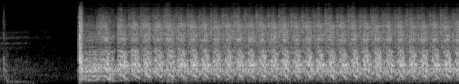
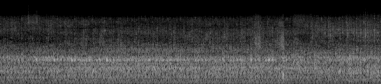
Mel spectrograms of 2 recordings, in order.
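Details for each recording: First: Petrol carburettor engine with coil and distributor, fuel poured into carburettor float overflow: even starter cranking about three compressions a second for seven seconds, never fires; crank no start, owner suspects lacking spark. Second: Mercedes Sprinter van with 602 diesel, just started after sitting abandoned two years, full tank, oil light out: smooth, even idle with steady light clatter, no knocks, misses or hunting; normal diesel idle.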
